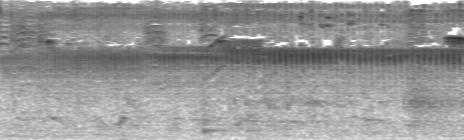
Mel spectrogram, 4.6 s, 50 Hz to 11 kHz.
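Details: Error-free canary song used as a tutor recording for young birds, 2022: a continuous, fast, buzzy trill of evenly repeated notes, growing slightly louder, with brief higher whistled accents near the close.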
